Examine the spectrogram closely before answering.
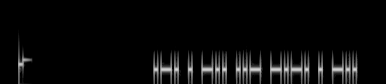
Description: Morse code, heard as a keyed tone, about 34 wpm, 700 Hz. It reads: REDUCED
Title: ED Suffix - Top 100 Words with Base Words 35wpm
